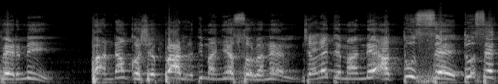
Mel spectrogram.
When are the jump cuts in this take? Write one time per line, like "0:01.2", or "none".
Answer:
0:00.9
0:03.0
